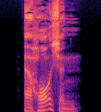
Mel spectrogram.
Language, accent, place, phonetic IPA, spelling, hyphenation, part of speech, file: German, Germany, Berlin, [ɛɐ̯ˈhɔʁçn̩], erhorchen, er‧hor‧chen, verb, De-erhorchen.ogg
- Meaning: to hear by eavesdropping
